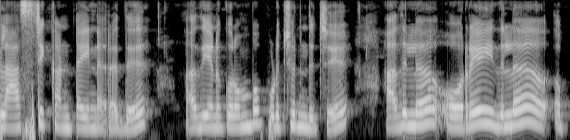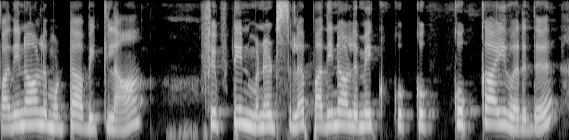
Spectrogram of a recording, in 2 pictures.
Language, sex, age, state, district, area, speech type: Tamil, female, 30-45, Tamil Nadu, Perambalur, rural, spontaneous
